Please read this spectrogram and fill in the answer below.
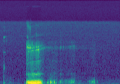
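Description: Deep gurgling rumble followed by softer bubbling gurgles; stomach growling from a hungry, bloated stomach.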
